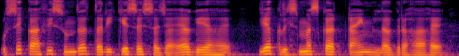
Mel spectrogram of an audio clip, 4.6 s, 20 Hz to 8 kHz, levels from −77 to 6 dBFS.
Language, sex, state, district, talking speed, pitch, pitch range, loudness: Hindi, male, Jharkhand, Ranchi, 195 wpm, 130 Hz, 115-140 Hz, -17 LUFS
